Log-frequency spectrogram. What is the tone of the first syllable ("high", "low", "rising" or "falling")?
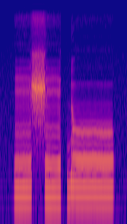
low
